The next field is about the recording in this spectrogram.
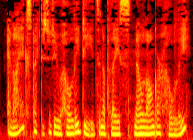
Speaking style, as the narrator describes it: In a whisper, asked

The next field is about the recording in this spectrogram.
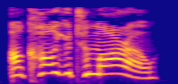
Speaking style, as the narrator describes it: I yelled

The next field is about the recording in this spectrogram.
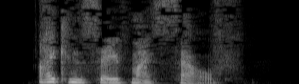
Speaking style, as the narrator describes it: Marion said brightly

